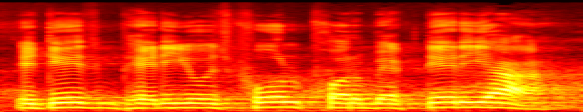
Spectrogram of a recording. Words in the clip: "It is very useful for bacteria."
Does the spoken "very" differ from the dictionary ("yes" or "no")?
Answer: yes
